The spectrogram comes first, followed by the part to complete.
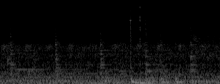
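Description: A few faint computer mouse clicks, in small clusters, while windows are being switched on a PC.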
